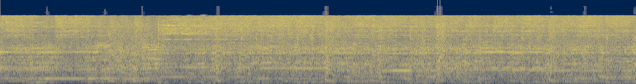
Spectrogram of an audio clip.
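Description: Live rock band playing loudly and steadily: drum kit, electric guitar and bass guitar.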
